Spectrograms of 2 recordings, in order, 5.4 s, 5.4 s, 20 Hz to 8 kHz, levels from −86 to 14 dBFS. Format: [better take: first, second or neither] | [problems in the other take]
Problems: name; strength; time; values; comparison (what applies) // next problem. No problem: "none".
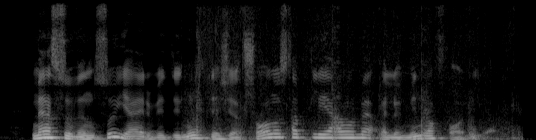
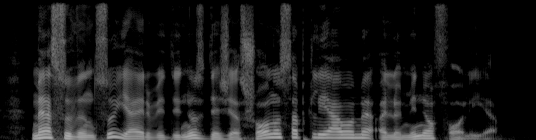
second | noise reduction (neural separator model SepFormer DNS4)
